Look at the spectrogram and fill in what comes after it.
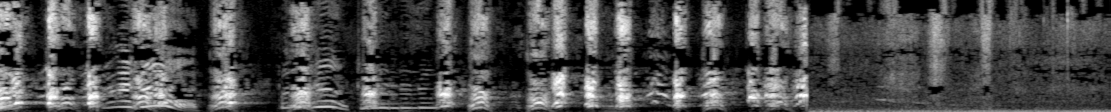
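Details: Miniature dachshund at play, a burst of rapid, high yappy barks and yips, many with arching, whiny pitch, repeated several times a second for about six seconds, then a sudden cut to low steady background hum.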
